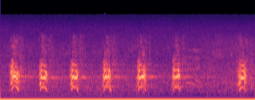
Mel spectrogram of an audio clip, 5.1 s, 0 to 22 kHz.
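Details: Rottweiler at a 1994 ADRK Körung giving a run of seven sharp barks spaced about 0.6 seconds apart, the last after a longer pause, over a faint continuous hum.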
